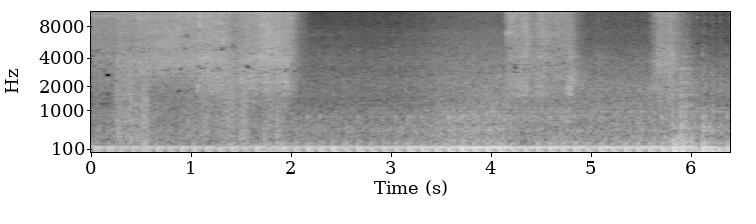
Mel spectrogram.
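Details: Royal Enfield Bullet BS4 motorcycle idling after a new blue BS4 CDI was fitted: uneven thumping idle near four beats a second with skipped, stumbling beats between hissy bursts; engine still misfiring despite the new CDI.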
